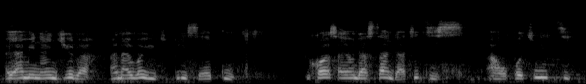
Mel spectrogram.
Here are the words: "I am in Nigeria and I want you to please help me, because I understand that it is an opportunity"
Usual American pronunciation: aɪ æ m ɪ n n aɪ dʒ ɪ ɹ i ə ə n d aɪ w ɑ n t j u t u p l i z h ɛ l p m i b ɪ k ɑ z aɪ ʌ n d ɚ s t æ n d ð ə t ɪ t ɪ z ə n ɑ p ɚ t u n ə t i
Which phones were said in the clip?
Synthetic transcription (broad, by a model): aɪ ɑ m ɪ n n aɪ dʒ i ɹ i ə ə n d aɪ w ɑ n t j u t u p l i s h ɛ p m i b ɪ k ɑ s aɪ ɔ n d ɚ s t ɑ n d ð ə t ɪ t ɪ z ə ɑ p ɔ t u n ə t i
